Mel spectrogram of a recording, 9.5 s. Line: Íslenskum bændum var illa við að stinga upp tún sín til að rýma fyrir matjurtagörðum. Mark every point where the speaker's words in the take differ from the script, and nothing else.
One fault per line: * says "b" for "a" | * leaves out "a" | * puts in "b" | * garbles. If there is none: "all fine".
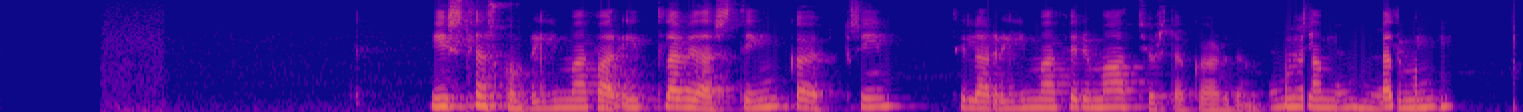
* says "rýma" for "bændum"
* leaves out "tún"
* garbles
